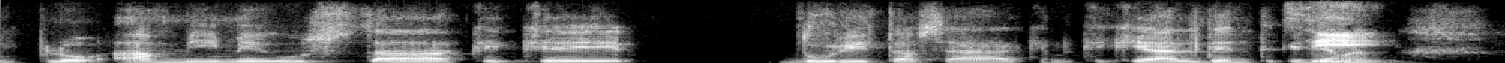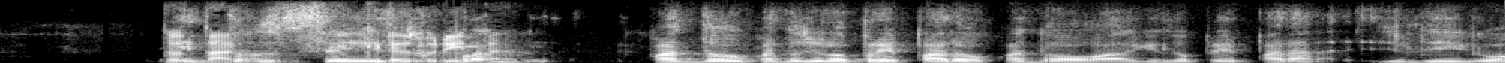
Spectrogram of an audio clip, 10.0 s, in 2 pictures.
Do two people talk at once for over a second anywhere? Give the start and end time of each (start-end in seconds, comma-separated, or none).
5.5-6.8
